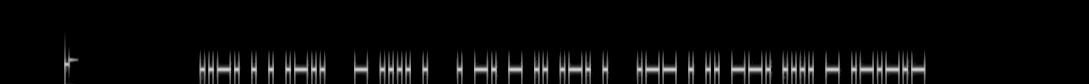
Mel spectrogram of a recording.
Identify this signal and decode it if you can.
Morse code, heard as a keyed tone, about 28 wpm, 700 Hz. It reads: FEEL THE ENTIRE WEIGHT.
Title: Sentences from Top 800 Words 28wpm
